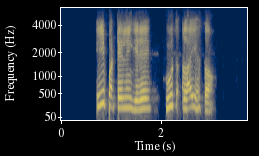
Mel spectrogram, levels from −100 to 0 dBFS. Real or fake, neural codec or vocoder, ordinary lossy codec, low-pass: real; none; Opus, 16 kbps; 5.4 kHz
